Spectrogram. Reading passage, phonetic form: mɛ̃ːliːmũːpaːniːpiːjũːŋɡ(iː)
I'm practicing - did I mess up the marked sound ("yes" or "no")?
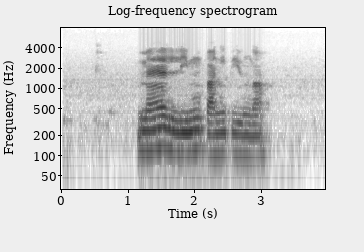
yes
